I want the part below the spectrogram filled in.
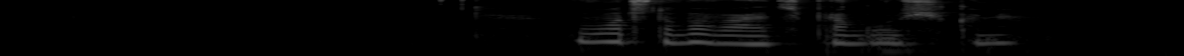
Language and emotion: Russian, sad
